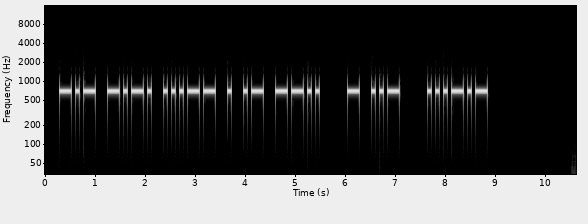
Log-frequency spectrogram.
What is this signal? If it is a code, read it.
Morse code, heard as a keyed tone, about 15 wpm, 700 Hz. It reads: KC3EAZ TU <SK>
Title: Practice QSO - Exchange 4 - Ending - 15wpm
